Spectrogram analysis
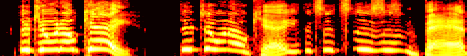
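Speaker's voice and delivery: oddly squeaky, very high, swooping voice. A speaker talks about the Caps' road trip, in an unusually high-pitched voice. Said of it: "My voice is really high for some reason".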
